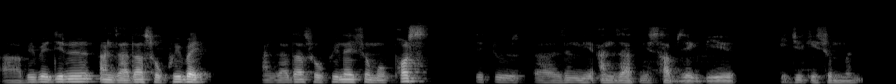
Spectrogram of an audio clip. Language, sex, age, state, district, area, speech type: Bodo, male, 45-60, Assam, Baksa, rural, spontaneous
